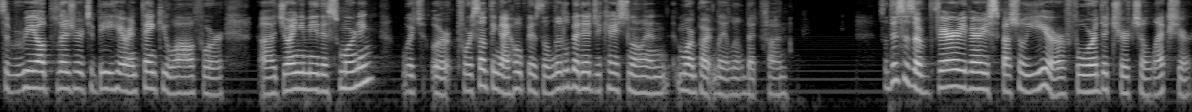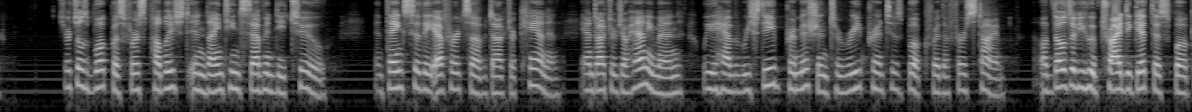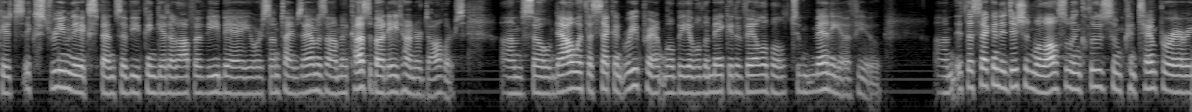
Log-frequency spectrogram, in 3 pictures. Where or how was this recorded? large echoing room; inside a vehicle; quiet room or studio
large echoing room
